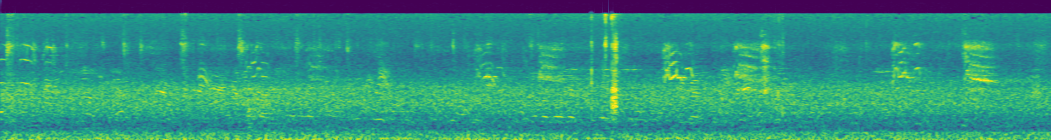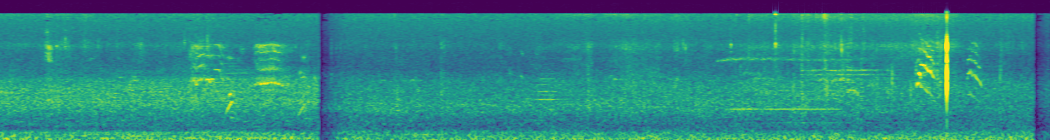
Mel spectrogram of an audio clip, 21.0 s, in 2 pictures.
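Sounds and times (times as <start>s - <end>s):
birds calling: 0.0s - 13.7s, 15.6s - 20.7s
steady low rumble: 13.8s - 15.8s.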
